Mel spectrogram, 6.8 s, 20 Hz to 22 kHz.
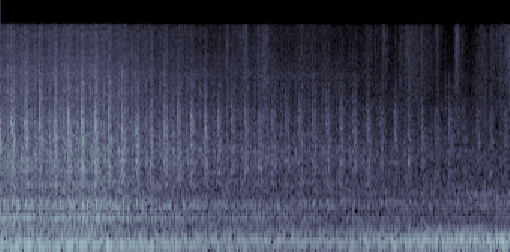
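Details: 2007 GMC engine with a steady, hard ticking knock of roughly three beats a second over a low drone; owner unsure whether rod bearing or valve, cause undetermined.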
